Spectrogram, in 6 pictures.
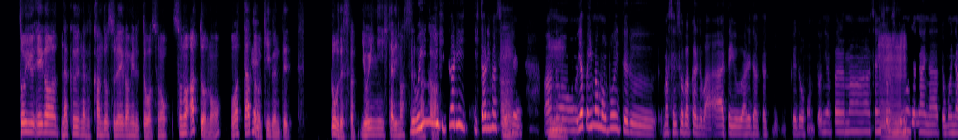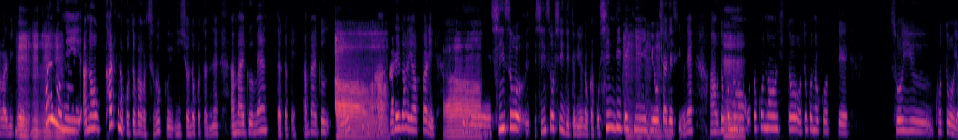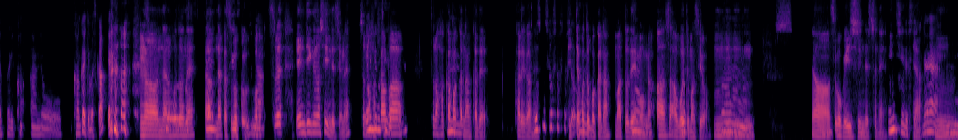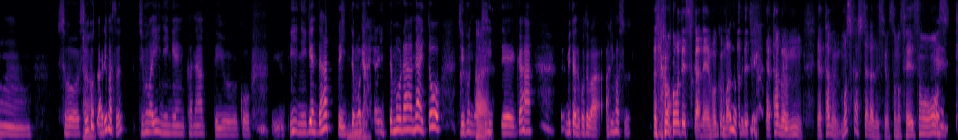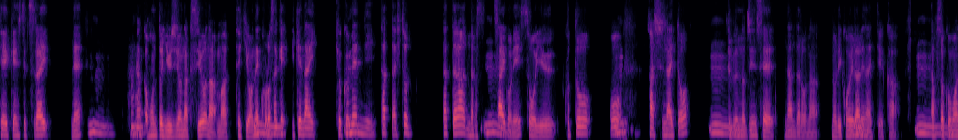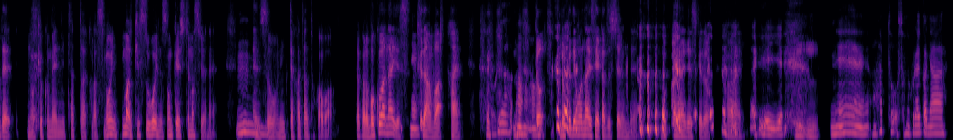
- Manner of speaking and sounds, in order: put-on voice: "Am I a good man?"; in English: "Am I a good man?"; put-on voice: "Am I a good boy?"; in English: "Am I a good boy?"; laugh; tapping; unintelligible speech; other background noise; laughing while speaking: "どうですかね"; chuckle; unintelligible speech; chuckle; laugh
- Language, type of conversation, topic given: Japanese, unstructured, 映画を観て泣いたことはありますか？それはどんな場面でしたか？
